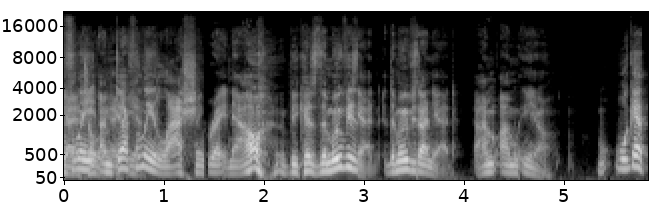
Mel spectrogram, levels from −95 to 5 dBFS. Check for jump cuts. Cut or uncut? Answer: cut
